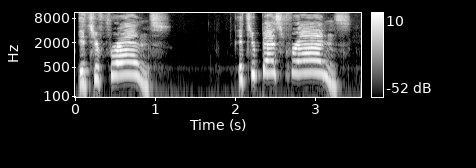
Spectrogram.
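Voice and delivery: high, slow, drawn-out call; stretched-out high hail to a friend. Acted. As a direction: sing it up to a giant who can barely hear. Calling up to giant friend.

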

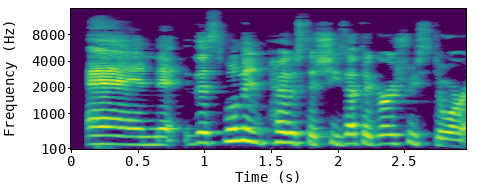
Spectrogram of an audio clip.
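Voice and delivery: ordinary talk, nothing marked

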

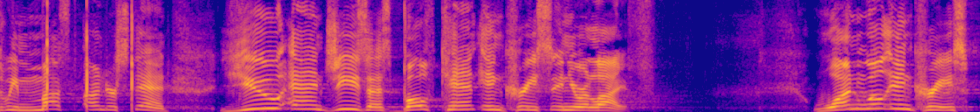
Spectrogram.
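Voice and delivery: loud, high, driving sermon voice; preaching at full force. Acted. Pastor urging Harvest Ottawa to decide, full-force preaching. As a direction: press the call home to the church.

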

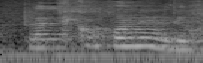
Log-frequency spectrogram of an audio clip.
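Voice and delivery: ordinary delivery

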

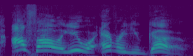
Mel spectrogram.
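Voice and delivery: eager pledge with emphatic punch; excited follower. Acted. Would-be follower pledging himself to Jesus, excited. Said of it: "He's excited. He's amped".

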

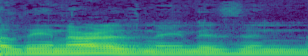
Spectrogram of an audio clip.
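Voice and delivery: normal talking voice

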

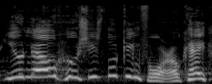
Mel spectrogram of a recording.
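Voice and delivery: very high, incredulous scolding; mock exasperation. Preacher chiding Jesus over Mary's search, exasperated. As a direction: squeal it in comic disbelief at the feigned ignorance.

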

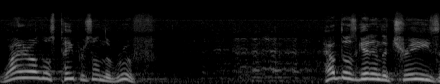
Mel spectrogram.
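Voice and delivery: puzzled dad looking at the roof; father spotting papers on the roof and trees; dad surprised. Retold or imitated. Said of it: "and he said".

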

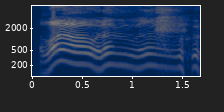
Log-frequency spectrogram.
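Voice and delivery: high, loud hello fading away; mock hello echoing in an empty room. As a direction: call into an empty head. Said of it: "you're like".

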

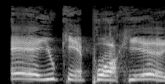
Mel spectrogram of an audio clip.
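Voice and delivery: loud, drawn-out Bronx tough-guy impression; Bronx accent. Podcaster mocking a movie tough's botched Chicago accent, exaggerated Bronx accent. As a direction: belt it out in a hammed-up Bronx accent. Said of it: "A guy from, like, the Bronx or something".

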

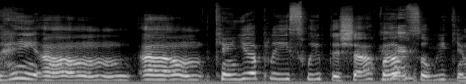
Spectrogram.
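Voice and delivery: high, slow, hesitant meekness; mock timid, shrunken request; shriveled voice. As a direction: ask as if tiptoeing round them. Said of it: "that little shrivel in your voice".

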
